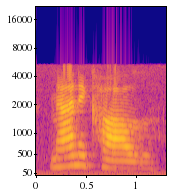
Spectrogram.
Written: manacle

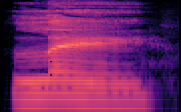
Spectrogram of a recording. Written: lei

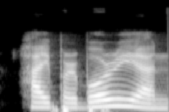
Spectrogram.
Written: hyperborean

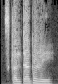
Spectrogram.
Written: skulduggery

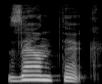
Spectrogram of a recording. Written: xanthic

